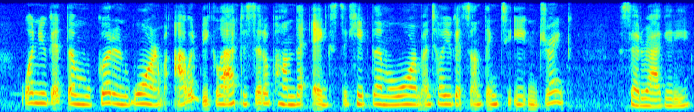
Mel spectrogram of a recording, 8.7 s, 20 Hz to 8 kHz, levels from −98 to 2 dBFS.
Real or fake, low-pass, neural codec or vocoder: real; 7.2 kHz; none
